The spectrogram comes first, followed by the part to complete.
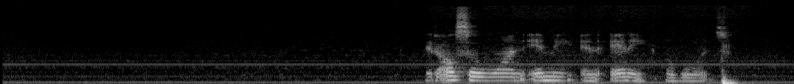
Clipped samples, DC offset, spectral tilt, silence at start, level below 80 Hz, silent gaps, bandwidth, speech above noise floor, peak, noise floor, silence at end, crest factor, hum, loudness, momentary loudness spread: under 0.1%; under 0.1%; -5.5 dB/octave; 4.25 s; -34 dBFS; none; 17 kHz; 28 dB; -4 dBFS; -51 dBFS; 0.45 s; 22 dB; none; -24 LUFS; 12 LU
